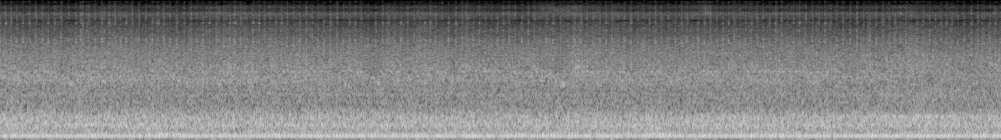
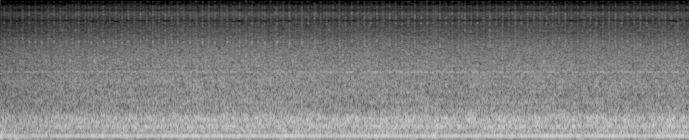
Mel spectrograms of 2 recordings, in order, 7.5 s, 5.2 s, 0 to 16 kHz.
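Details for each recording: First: Car with lean code and suspected misfire, fuel trims being tested at idle: steady idle hum with faint airy hiss from a deliberately opened vacuum leak; fuel trim still subtracting fuel, engine runs rich, close to stalling. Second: Car previously showing lean code and fuel trims up to 40-60%, restarted: steady, even idle with no misses; running decently, trims now around 3-4%.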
